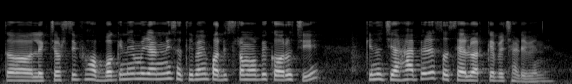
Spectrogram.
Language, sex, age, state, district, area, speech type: Odia, male, 30-45, Odisha, Dhenkanal, rural, spontaneous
